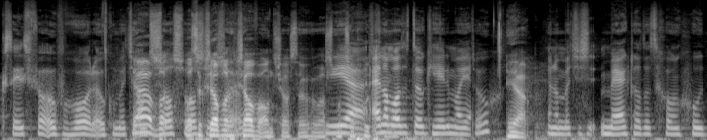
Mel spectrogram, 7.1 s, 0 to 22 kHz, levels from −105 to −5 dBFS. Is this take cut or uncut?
cut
